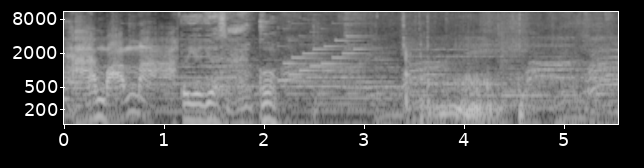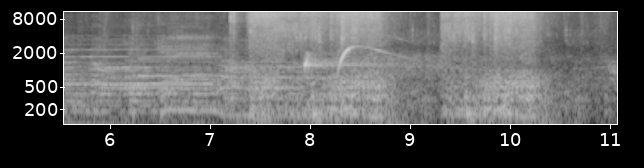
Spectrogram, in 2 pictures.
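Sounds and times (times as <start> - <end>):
water running from a tap: 7.3 - 10.6
brief high rising tone: 8.0 - 9.0.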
